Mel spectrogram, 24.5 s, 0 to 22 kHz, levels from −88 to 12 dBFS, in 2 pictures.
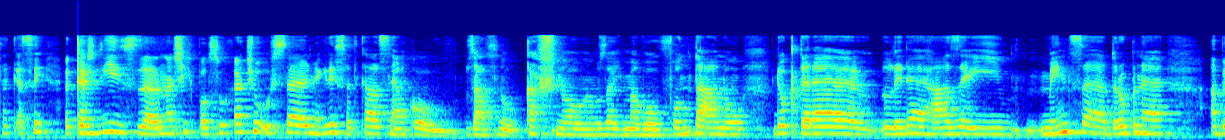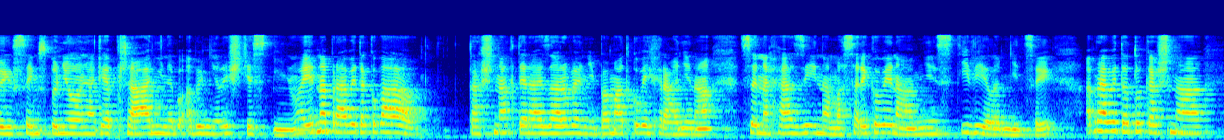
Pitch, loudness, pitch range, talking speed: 195 Hz, -23 LUFS, 175-210 Hz, 135 wpm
